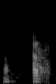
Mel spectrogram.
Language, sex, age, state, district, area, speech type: Kannada, male, 18-30, Karnataka, Belgaum, rural, conversation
